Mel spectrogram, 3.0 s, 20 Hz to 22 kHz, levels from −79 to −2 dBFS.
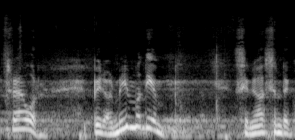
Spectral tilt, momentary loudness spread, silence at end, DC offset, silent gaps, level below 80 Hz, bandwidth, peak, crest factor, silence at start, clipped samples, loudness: -8.5 dB/octave; 15 LU; 0 s; under 0.1%; none; -46 dBFS; 10.5 kHz; -2 dBFS; 14 dB; 0 s; under 0.1%; -17 LUFS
